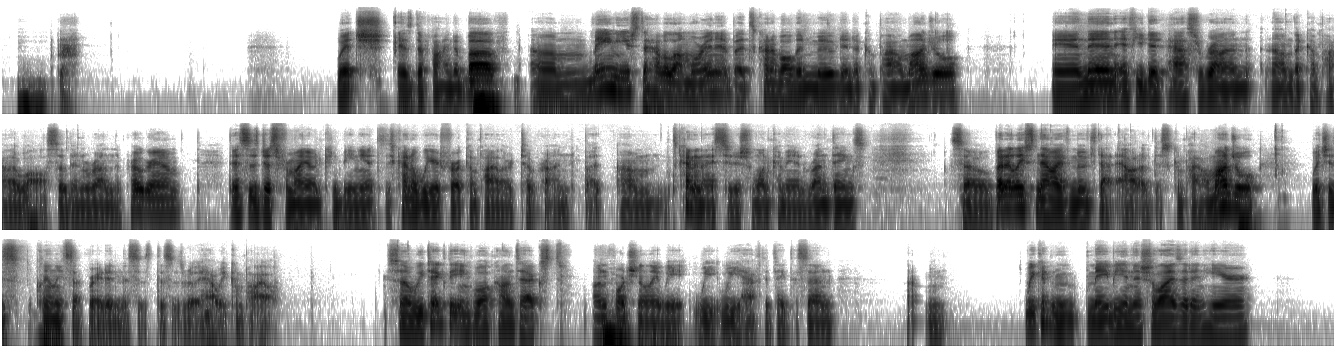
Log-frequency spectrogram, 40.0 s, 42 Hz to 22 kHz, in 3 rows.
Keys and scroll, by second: 1.1 shift+k, 3.8 Escape, 9.2 j, 10.0 k, 10.4 j, 26.0 Return.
